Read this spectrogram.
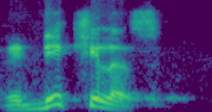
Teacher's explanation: The dick is stressed here.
